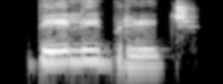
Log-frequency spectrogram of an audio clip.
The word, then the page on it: Bailey bridge: Indian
